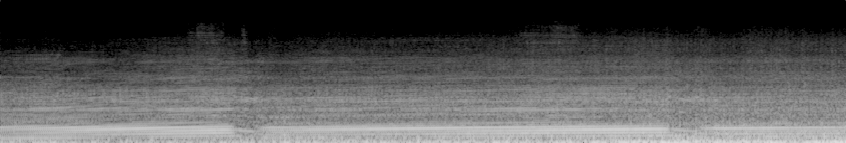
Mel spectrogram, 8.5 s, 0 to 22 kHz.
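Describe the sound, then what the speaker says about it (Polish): A Junak RX ONE 125 adventure motorcycle engine drones steadily and loudly, its pitch dipping briefly twice as if through gear changes before climbing again, with no voices. "kręcicie ten silnik, to on się napędza bardzo dobrze"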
